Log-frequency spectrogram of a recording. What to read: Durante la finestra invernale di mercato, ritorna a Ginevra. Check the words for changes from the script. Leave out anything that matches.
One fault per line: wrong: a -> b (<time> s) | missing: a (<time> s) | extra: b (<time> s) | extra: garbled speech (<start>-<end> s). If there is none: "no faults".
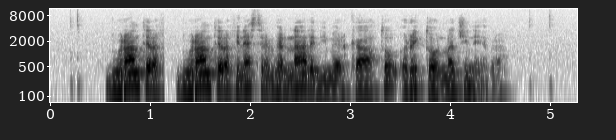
extra: durante la (1.2 s)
